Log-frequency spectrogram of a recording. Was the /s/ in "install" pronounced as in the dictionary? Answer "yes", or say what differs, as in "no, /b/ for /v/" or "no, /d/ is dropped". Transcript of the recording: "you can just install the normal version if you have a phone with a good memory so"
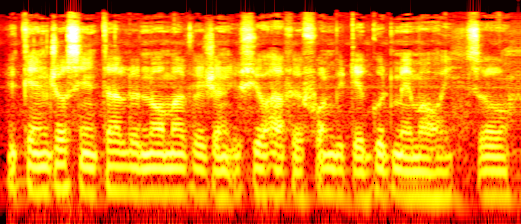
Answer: no, /s/ is dropped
